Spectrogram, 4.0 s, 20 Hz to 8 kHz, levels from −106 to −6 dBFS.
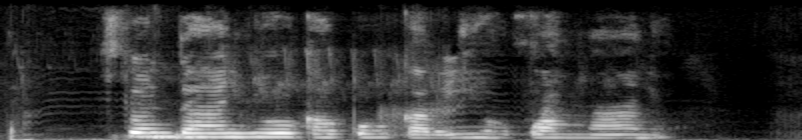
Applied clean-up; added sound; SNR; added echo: neural mask model DeepFilterNet 3.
